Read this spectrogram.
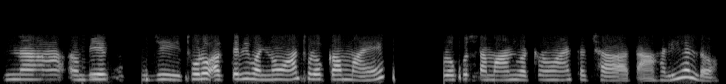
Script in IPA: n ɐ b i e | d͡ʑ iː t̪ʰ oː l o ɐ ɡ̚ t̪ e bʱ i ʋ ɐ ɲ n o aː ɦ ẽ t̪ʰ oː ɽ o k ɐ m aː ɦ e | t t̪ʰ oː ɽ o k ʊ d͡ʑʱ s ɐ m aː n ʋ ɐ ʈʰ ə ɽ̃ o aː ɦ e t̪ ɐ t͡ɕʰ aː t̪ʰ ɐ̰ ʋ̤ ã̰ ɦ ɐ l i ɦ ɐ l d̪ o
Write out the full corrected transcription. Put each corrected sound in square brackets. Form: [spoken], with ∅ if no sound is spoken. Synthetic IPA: n ɐ b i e | d͡ʑ iː t̪ʰ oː [ɽ] o ɐ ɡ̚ t̪ e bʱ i ʋ ɐ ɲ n o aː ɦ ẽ t̪ʰ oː ɽ o k ɐ m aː ɦ e | t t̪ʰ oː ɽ o k ʊ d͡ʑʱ s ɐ m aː n ʋ ɐ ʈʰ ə ɽ̃ o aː ɦ e t̪ ɐ t͡ɕʰ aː [t̪] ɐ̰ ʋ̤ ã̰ ɦ ɐ l i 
